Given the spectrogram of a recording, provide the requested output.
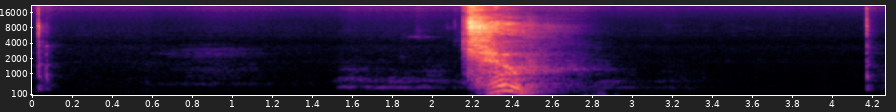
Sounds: Sneeze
